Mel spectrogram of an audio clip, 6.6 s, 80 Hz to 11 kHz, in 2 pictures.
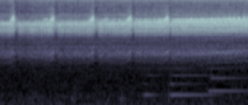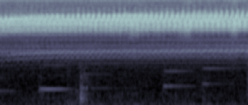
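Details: Cicada calling in a small garden on August 5, 2020: a loud, steady high-pitched buzzing drone that pulses about four times in the first two seconds, then runs unbroken, with faint low tonal notes sliding beneath.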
